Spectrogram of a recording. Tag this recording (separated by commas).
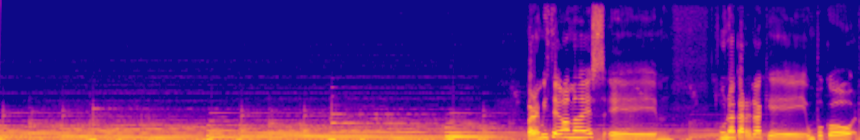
Speech, Music, outside, rural or natural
